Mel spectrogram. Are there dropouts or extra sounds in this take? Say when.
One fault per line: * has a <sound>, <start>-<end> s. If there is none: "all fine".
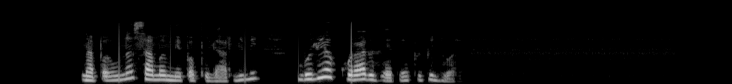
all fine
